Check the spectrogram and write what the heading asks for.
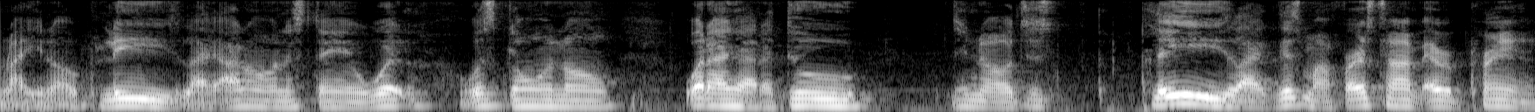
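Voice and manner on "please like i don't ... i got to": put-on tearful, crying, pleading tone. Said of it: "I sat in the car and I cried".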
